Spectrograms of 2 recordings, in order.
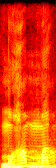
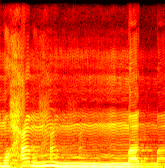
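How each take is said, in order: First: The word is said with a careless, inexact sound. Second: The word is said with a careful, exact sound. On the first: The name comes out meaning worthless or rubbish. The speaker calls it wrong. "মুহাম্মদ হলো হামদুন শব্দ থেকে, হামদুন শব্দের অর্থ হলো অনার্থক" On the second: The name means the most praised person. The speaker calls it right. "মুহাম্মদ শব্দটি হলো তাহমিদ থেকে, অর্থাৎ প্রশংসিত ব্যক্তি"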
